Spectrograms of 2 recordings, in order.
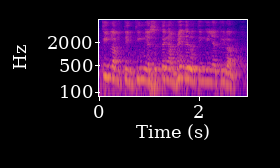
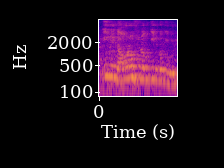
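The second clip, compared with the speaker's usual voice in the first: ordinary talk, nothing marked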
